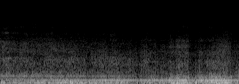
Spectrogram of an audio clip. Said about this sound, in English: The small white Alia aircraft buzzes down the runway and lifts into the sky above Utah's snow-capped mountains.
